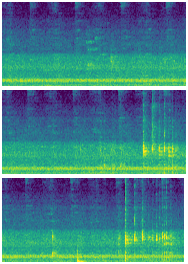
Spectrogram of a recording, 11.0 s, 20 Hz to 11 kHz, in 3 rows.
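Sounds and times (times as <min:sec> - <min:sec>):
plastic toy truck clicking and rattling: 0:06.5 - 0:07.3, 0:09.7 - 0:10.9.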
